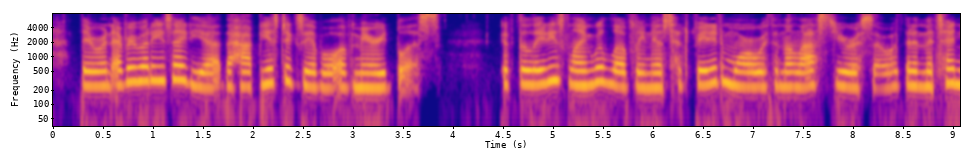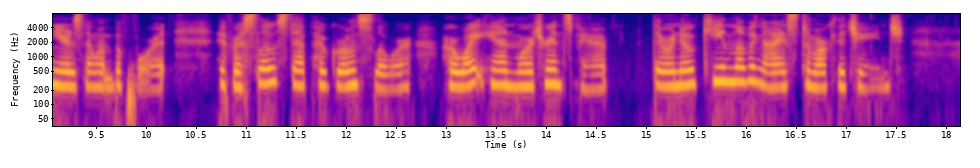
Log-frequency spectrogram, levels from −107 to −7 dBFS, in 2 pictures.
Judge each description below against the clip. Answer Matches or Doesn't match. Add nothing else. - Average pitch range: Doesn't match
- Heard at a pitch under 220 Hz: Doesn't match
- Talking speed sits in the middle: Matches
